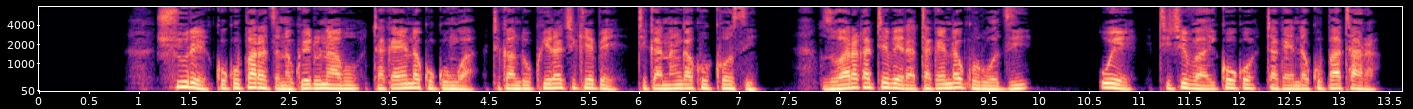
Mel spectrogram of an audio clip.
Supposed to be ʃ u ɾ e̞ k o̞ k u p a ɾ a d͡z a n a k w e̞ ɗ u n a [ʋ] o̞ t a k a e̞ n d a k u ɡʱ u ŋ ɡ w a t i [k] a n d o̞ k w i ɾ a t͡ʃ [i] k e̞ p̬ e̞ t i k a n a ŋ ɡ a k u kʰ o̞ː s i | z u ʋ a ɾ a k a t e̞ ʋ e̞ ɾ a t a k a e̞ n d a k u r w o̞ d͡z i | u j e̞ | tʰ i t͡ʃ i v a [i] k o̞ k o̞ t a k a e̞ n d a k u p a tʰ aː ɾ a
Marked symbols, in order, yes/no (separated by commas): yes, yes, yes, yes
